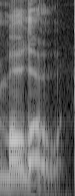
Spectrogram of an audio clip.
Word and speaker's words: Mollo: John Mollo, M-O-L-L-O, 86 years old.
